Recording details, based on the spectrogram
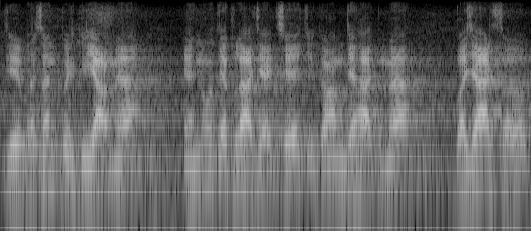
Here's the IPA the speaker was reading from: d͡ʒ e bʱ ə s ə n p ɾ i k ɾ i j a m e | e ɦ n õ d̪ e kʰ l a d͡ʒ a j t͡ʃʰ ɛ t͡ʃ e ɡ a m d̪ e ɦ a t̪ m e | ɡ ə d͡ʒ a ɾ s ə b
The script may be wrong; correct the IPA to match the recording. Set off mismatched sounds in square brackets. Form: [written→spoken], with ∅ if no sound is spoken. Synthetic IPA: d͡ʒ e bʱ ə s ə n p ɾ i k ɾ i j a m e | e ɦ n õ d̪ e kʰ l a d͡ʒ a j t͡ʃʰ ɛ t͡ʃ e ɡ a m d̪ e ɦ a t̪ m e | [ɡ→b] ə d͡ʒ a ɾ s ə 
